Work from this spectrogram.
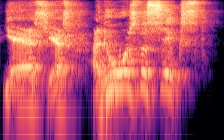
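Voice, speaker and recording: A proud Saxon lord of a storybook, put on by a male reader, eager and commanding. The voice jumps up in pitch with emphatic swings, in an echoey room. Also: wildly swooping pitch, slow pace, bright, forceful tone, exaggerated voice.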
